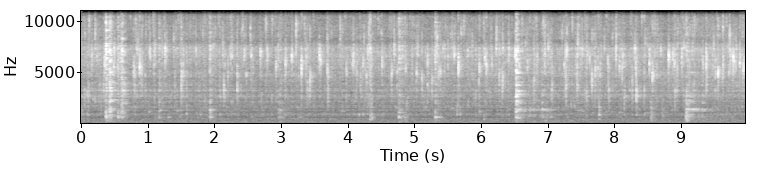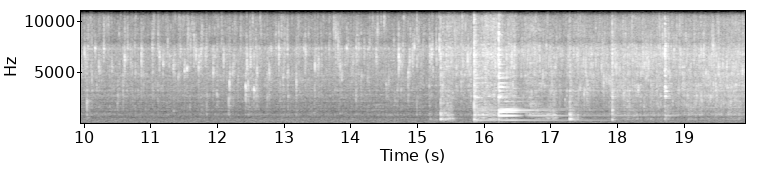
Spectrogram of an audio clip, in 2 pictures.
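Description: Sliced onion frying in hot vegetable oil in a large metal pot: a steady sizzle with fine crackling. Near the end a metal spoon stirs, knocking against the pot with a brief ringing tone.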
